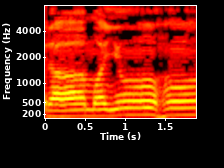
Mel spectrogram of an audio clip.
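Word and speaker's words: রামঃ: রাম শব্দ রাম রামে রামহ রামেশু রামে রামু আচ্ছা ওই যে উচ্চারণটা আছে না রাম অন্তস্থ ওকার বিসর্গার উচ্চারণ কেমন হবে রাহ ঠিক আছে রামহকার রামহ ঠিক আছে আরেকবার রামে রামহ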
